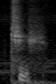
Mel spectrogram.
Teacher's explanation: les lèvres sont en avant la bouche est un peu ouverte et arrondie la langue est en avant elle touche les dents du bas le corps et la bouche sont tendu U est un son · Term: le son U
